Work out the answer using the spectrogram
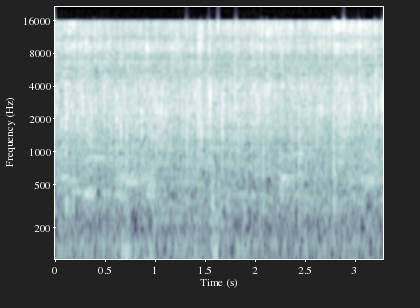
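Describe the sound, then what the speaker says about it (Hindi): Onion, potato and parwal fry together in hot oil, a dense continuous sizzle at moderate level with no pauses. "हम डालेंगे इसमें प्याज, आलू, प्याज, परवल सब एक में भूजेंगे"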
